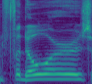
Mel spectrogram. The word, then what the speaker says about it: Fodor's: I had to look up how to pronounce Fodors. F-O-D-O-R-S. You know, the travel company? Those travel people? I thought it might have been Fodors or Feuders or whatever, but it's just simply Fodors.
